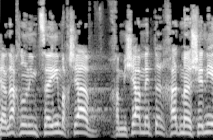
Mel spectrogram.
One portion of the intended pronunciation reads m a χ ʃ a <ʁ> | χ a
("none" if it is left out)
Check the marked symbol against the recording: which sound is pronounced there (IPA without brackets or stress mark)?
v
